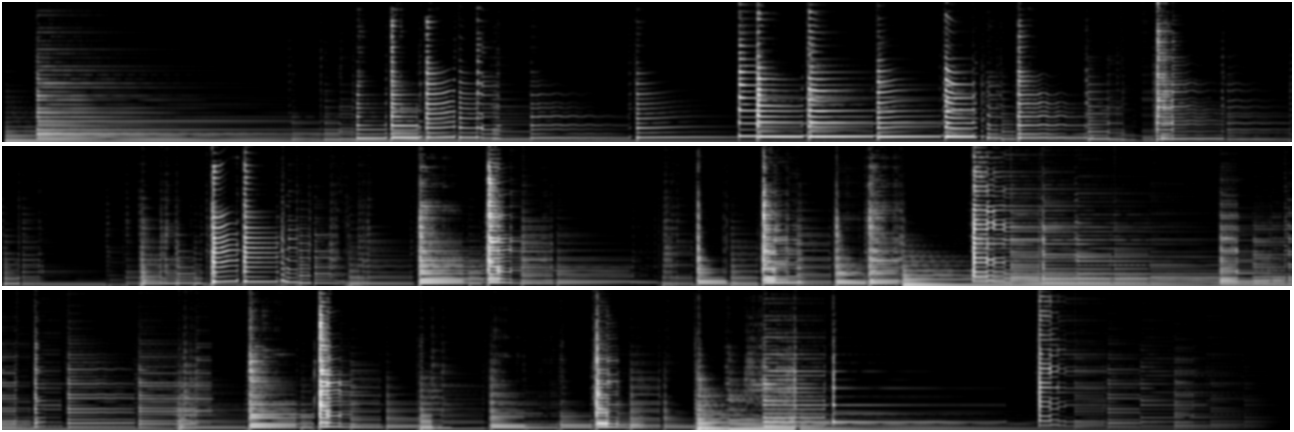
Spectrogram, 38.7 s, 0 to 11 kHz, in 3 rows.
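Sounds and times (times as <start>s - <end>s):
Fender Vibro King amplifier: 0.0s - 38.6s.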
